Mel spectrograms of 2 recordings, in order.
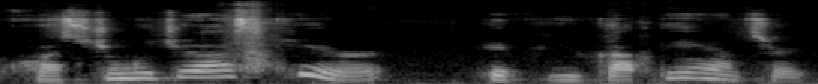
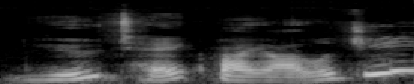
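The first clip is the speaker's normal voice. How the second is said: "You take biology?" louder, rising at the end; question intonation; 7 dB louder than usual. Shown as a demonstration. Teacher showing students a question asked by rising tune. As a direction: let the tune lift on "biology" to make it a question. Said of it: "by doing intonation".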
